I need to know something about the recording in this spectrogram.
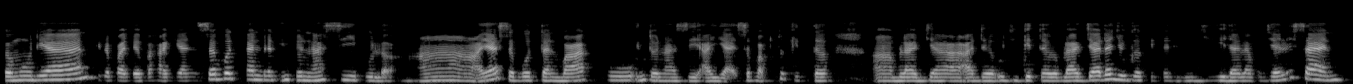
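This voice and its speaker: A woman teacher with a Malaysian Malay accent talks through a grammar lesson at a measured pace. She sits a little low in her register, lists terms deliberately and answers her own prompts. The recording is dull and lo-fi. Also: fairly even intonation, a bit bright.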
